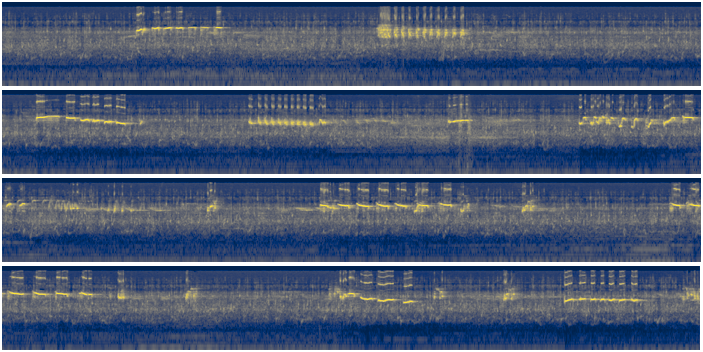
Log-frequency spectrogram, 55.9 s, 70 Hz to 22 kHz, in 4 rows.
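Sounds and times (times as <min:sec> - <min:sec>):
thrush singing: 0:00.0 - 0:12.8, 0:17.7 - 0:32.4
running water: 0:00.0 - 0:55.9.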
